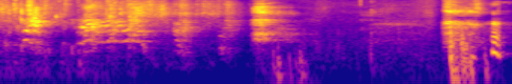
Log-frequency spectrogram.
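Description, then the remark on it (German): Several dogs, including Bambi and Laila, squabble as Laila tries to take a small dog burger Bambi was given, trading growls, yips and sharp barks in bursts, with a loud flurry of barking near the end. “Bambi hat heute so einen kleinen Burger gekriegt für Hunde. Und den wollte sich Laila gerade holen.”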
